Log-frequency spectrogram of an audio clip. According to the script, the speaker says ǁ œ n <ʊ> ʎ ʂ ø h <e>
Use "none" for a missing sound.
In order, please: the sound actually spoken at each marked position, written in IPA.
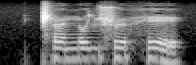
ʊ, e

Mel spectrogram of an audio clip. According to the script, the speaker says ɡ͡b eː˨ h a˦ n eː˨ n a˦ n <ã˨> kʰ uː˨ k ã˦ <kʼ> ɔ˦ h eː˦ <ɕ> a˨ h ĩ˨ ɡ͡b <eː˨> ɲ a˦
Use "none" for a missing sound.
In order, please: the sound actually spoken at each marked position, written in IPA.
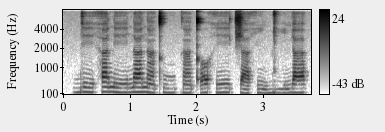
ã˨, kʼ, t͡ʃ, iː˨

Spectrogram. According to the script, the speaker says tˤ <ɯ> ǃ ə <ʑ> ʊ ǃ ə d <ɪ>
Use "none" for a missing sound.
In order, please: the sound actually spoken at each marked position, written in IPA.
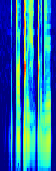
ʊ, ʑ, ɪ

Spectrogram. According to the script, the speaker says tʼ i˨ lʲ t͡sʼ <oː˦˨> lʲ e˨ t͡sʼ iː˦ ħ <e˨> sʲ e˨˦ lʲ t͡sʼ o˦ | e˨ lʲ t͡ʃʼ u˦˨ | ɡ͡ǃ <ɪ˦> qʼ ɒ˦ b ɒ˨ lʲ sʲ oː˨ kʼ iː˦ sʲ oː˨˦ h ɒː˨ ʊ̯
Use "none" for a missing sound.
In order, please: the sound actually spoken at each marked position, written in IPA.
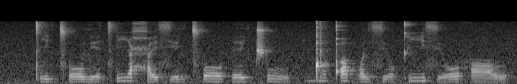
oː˨, e˨, i˦

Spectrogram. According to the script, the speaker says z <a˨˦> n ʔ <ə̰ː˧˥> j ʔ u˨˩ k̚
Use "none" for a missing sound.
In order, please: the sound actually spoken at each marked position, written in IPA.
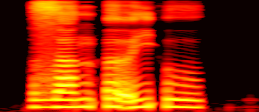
a˨˦, ə̰ː˧˥

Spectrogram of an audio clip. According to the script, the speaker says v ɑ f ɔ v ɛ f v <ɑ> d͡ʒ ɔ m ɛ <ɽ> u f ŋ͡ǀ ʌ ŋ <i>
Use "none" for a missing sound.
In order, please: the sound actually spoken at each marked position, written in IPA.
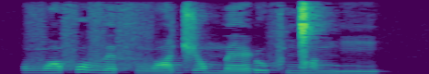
ɑ, ɽ, i

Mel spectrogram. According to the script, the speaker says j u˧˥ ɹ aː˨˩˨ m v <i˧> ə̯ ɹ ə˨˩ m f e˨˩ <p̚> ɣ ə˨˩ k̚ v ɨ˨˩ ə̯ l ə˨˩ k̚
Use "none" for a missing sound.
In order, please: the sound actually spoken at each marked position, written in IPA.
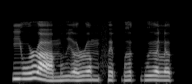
i˨˩˨, p̚

